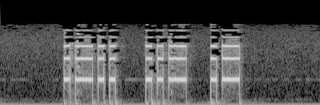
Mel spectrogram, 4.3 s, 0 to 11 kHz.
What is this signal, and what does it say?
Morse code, heard as a keyed tone, about 16 wpm, spaced as for 13 wpm, 810 Hz. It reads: LUA
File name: cursos / CURSO DE TELEGRAFIA / Telegrafia - Trilha 09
